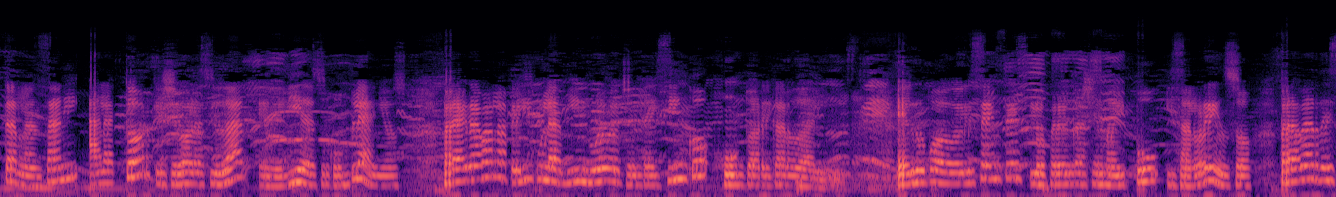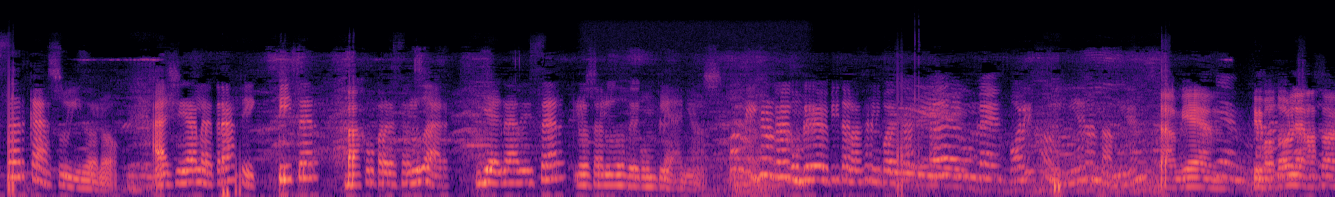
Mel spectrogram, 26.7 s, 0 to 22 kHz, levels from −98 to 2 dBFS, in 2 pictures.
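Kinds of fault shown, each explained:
Channel delay (doubling): throughout, one channel arrives 40 ms behind the other, and once summed to mono the late copy sits at equal level as a distinct doubling or short slap echo trailing every sound, because the buffers feeding the two sides are misaligned.
Loud pop: at 13.44 s, then 15.58 to 15.74 s and 22.33 to 22.54 s, sharp pops land on top of continuing sound, a single strong one first, then pairs. The likely cause is a voltage step from a plug, switch, static or driver glitch.
Digital radio blending to analogue: from 19.09 to 21.53 s the receiver loses its digital stream and cross-fades over about 112 ms to the FM broadcast and later back, bringing faint hiss roughly 40 dB down while the level stays unchanged.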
